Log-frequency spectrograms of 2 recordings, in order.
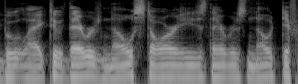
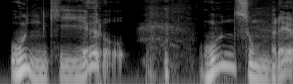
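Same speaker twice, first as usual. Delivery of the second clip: put-on caricatured old grandpa voice; 2 semitones higher than usual. Mocking the spanish one as stereotypical; old grandpa with big mustache. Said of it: "like the fucking grandpa with the big mustache".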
